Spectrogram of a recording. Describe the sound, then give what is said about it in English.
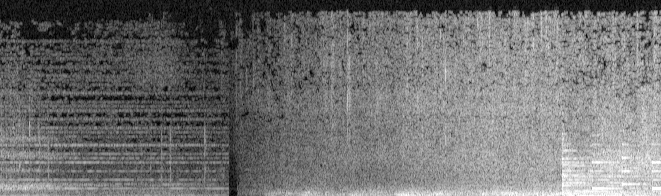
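Rumbling thunder rolls over a steady wash of rain, swelling louder toward the end, with faint sustained musical tones at the start and again near the close. “Let it rain.”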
